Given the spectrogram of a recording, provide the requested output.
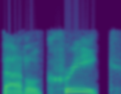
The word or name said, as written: Battle Creek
